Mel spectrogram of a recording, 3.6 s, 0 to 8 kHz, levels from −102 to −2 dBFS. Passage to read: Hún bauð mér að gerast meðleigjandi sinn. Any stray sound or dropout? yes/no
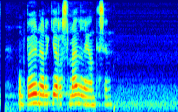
no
